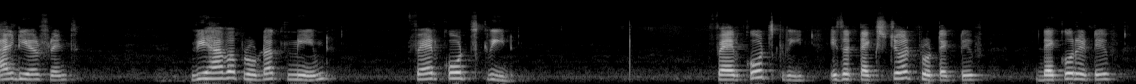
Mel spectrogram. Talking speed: 90 wpm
